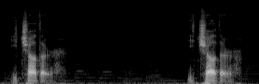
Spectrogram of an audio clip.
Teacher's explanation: And our last one for pronunciation would be blended words, each other. Start with saying the letter E, and then quickly say chother, which has the short U sound.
